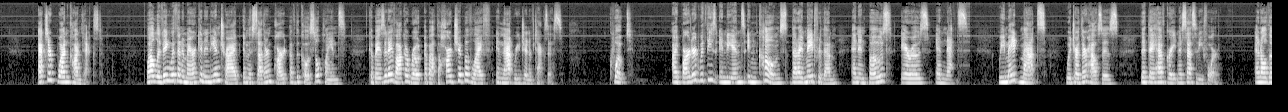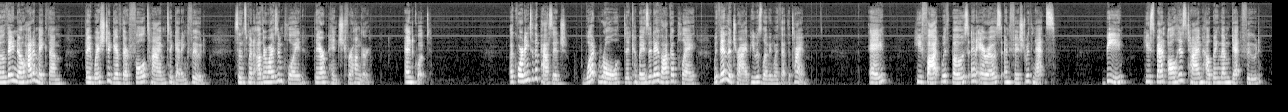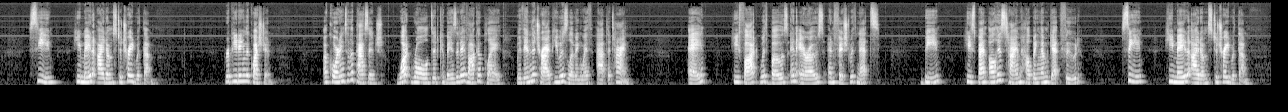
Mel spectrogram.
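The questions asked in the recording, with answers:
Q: According to the passage, what role did Cabeza de Vaca play within the tribe he was living with at the time?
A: C: He made items to trade with them.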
